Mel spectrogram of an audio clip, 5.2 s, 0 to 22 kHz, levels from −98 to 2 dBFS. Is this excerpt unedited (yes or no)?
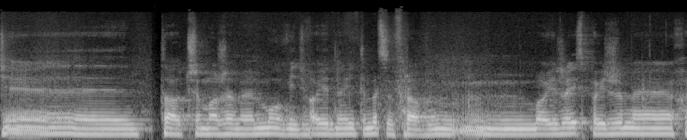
no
